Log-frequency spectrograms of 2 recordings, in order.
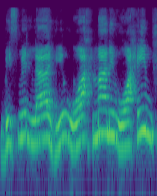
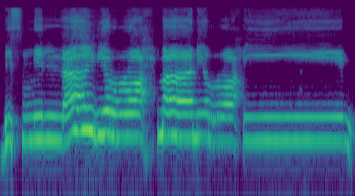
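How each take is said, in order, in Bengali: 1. র-ধ্বনিগুলো w-এর মতো শোনা যায়। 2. র-ধ্বনিগুলো স্পষ্ট র-এর মতো। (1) "শোনা যায় ওয়াওয়ের মতো" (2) "আমার সাথে সাথে বলেন"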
